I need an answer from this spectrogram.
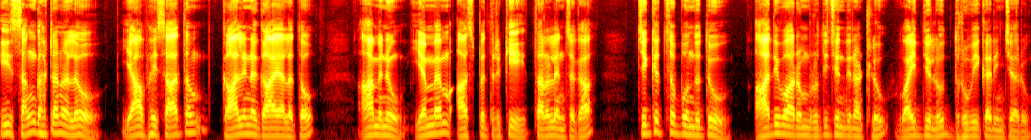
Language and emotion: Telugu, neutral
